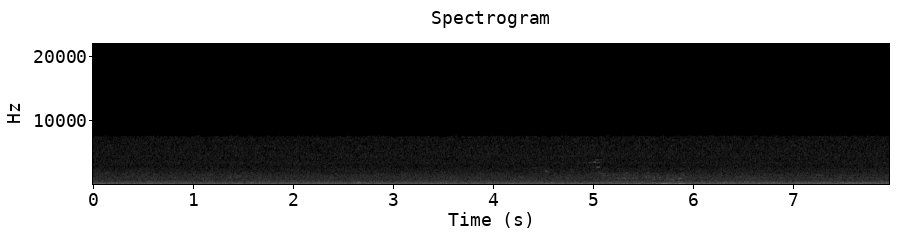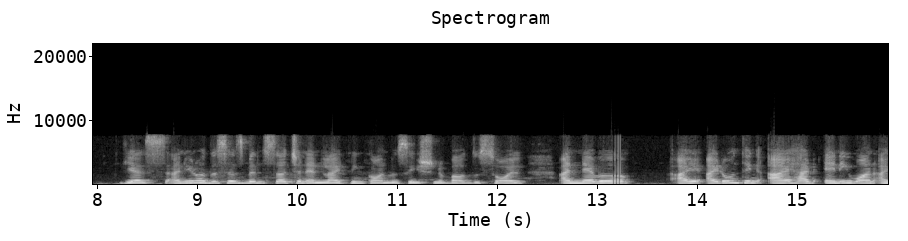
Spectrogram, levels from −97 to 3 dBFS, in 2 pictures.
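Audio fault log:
13.15–13.27 s, packet loss on an ADPCM call: after "about the soil I", 60 ms of hard-edged silent gaps, each up to 20 ms, scattered over 80 ms. The decoder's adaptive predictor and step size lose sync with the sender, so the sound resumes briefly mistracked before "I I don't think".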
